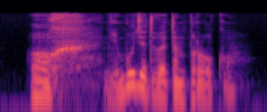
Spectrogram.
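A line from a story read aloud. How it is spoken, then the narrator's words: Resigned mutter. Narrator (Russian): сдаваясь, пробормотал я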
